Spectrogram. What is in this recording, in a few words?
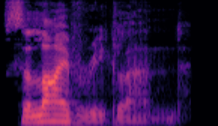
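"salivary gland", British English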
